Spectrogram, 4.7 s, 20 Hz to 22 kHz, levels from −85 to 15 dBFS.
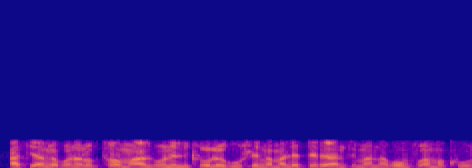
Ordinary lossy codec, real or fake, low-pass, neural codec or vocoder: none; real; 3.6 kHz; none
